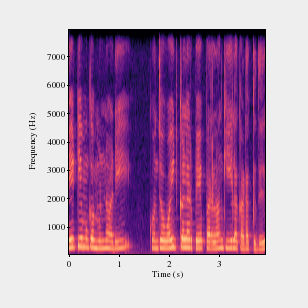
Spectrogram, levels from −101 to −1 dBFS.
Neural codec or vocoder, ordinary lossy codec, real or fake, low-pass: none; none; real; none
